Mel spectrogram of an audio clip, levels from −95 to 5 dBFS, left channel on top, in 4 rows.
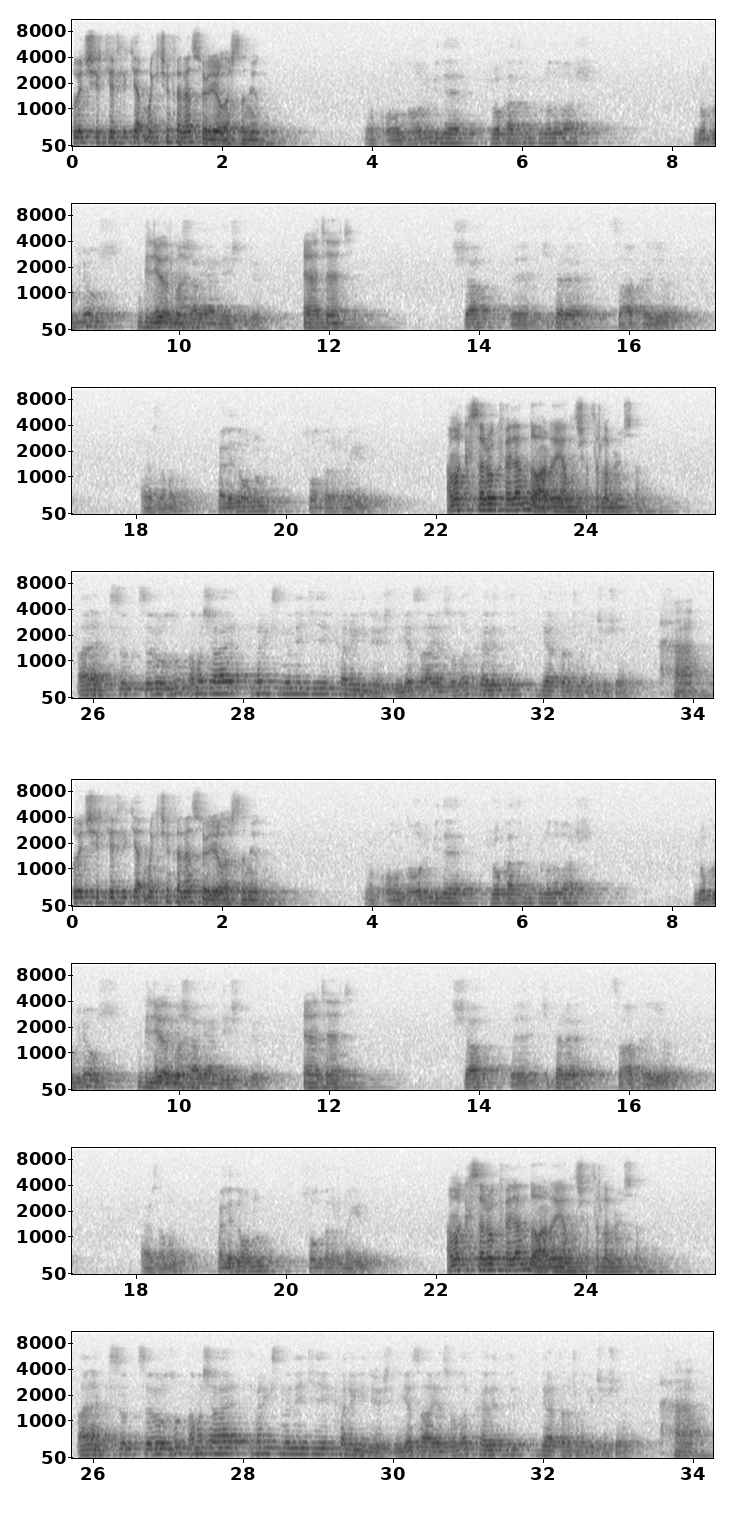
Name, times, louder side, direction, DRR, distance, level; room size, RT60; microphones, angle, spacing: voice 1, 0.0-2.5 9.4-10.2 11.6-12.2 22.1-24.7 33.5-34.0, left 2 dB, 20° left, 8 dB, 0.9 m, -25 dB
voice 2, 3.9-5.2 5.6-6.7 8.3-9.0 9.7-11.1 13.6-14.1 14.4-14.7 15.0-15.4 15.8-16.6 18.1-18.6 19.1-19.7 20.3-21.1 25.8-33.1, right 1 dB, 25° right, 1 dB, 0.9 m, -30 dB
11.5 x 5.9 x 7.3 m, 1.1 s
head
